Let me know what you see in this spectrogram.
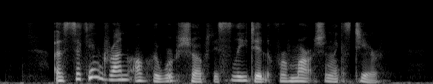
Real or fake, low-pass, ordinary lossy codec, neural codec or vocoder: fake; 7.2 kHz; none; codec, 16 kHz in and 24 kHz out, 0.4 kbps, LongCat-Audio-Codec, four codebook decoder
